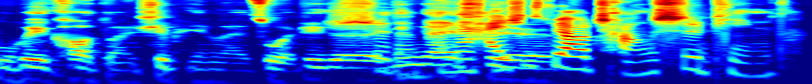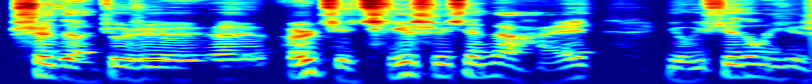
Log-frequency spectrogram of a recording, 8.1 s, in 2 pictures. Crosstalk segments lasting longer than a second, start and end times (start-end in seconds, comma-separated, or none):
1.6-2.8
